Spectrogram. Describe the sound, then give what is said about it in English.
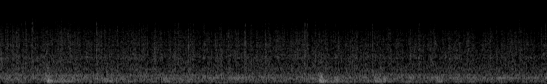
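Steady rain falls in a dense, even patter, moderately loud, with a couple of slightly heavier drops standing out. No one speaks. “Enjoy the rainy weather.”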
